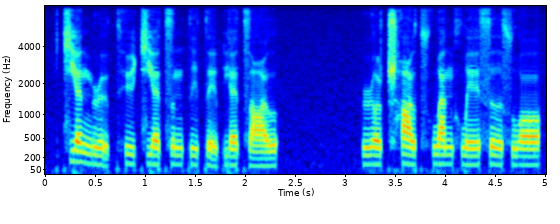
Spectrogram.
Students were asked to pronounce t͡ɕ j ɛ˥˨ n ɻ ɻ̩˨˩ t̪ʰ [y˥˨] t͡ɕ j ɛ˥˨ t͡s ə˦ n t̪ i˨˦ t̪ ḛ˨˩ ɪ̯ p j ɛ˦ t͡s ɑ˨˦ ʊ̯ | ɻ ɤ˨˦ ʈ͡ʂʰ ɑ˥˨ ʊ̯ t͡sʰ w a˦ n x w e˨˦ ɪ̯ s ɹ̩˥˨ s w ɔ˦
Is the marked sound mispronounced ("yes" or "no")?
no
